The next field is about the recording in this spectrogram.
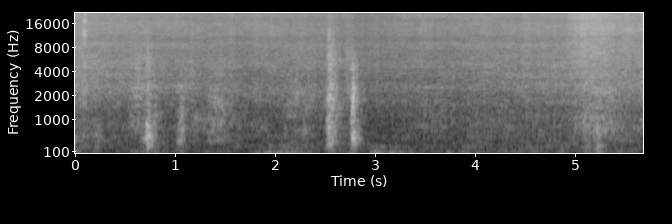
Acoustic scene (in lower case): kitchen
